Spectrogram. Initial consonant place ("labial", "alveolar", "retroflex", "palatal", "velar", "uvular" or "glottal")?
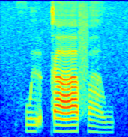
glottal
